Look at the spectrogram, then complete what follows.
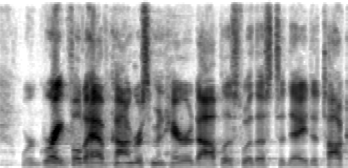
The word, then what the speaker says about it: Haridopolos: But first, please join me in welcoming Congressman Haridopolos to the stage. Thanks, Ted. You bet. Thanks, Congressman. Thanks. Yeah, when I when they pronounce my name, they're like, "Haridopolos?" I said, "No, Haridopolos."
